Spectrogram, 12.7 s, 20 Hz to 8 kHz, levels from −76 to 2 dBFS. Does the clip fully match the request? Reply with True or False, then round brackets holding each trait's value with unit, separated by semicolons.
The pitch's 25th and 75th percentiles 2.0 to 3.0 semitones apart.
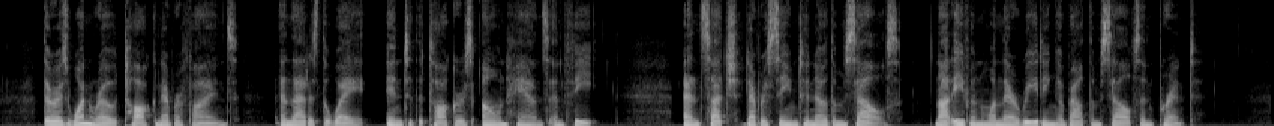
True (2.6 semitones)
